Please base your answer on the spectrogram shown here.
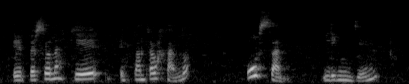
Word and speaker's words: LinkedIn: que es LinkedIn, o más conocido como LinkedIn, pero la pronunciación en inglés es LinkedIn, que es una red social laboral que nos ayuda a desarrollar algo que se llama personal branding.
